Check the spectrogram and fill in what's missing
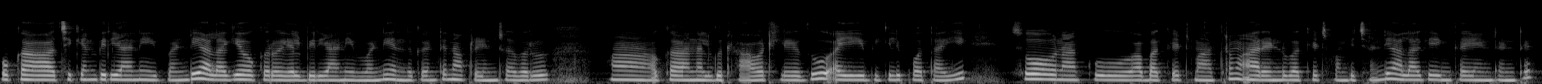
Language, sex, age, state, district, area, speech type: Telugu, female, 30-45, Andhra Pradesh, Guntur, urban, spontaneous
